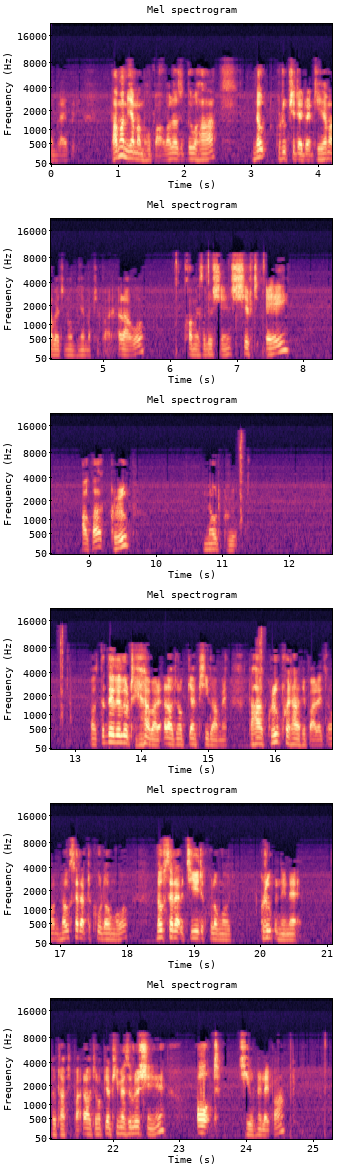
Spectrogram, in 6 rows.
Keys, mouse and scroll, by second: 2.3-5.1 right drag, 4.7 middle click, 7.1 shift+a, 11.4 click, 12.5 click, 15.9 click, 17.1 click, 18.4-20.1 right drag, 24.6 alt+g.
